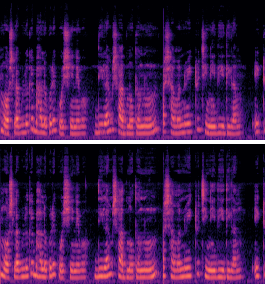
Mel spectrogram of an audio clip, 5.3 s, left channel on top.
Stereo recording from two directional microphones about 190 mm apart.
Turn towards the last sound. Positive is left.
turn(degrees=-40)  # may be behind; listen again after turning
